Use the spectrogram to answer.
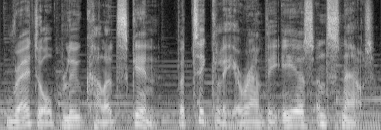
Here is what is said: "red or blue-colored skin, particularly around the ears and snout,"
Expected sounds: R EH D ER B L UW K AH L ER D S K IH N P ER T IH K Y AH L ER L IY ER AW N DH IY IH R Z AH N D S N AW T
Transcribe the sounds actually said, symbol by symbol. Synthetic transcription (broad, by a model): R EH D ER B L UW K AH L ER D S K IH N P ER T IH K Y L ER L IY ER AW N DH IY IH R Z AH N S N AW T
